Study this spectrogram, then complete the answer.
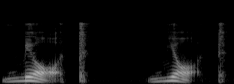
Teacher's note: When we say mjod, we practically say T at the end. But when we write this word down, we have to write D at the end, mjod.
